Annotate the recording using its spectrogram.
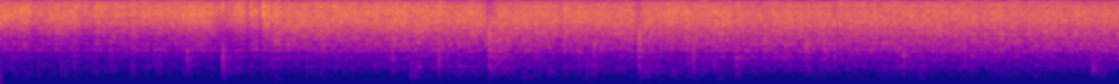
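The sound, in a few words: Copenhagen cabbage frying in a pan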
